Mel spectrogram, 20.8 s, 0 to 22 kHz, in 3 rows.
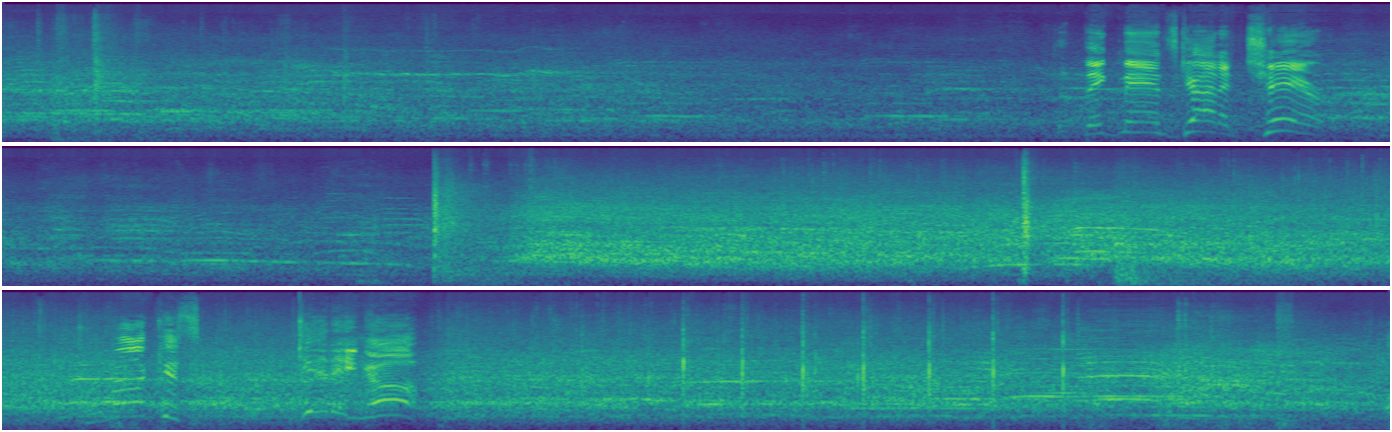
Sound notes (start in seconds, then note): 0.2 crowd chattering; 9.1 chair thuds; 12.0 Tanaka thuds; 12.5 chair slams; 16.4 crowd chattering and clapping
